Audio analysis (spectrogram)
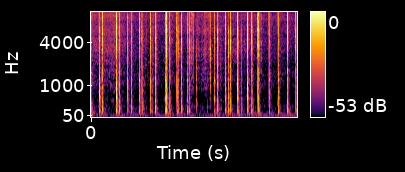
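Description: Fingertips and nails tap and scratch the clear plastic lens over a car's tachometer and speedometer gauges, in front of a hollow housing. A quick, uneven series of short, dry clicks with almost no ring, each with a low hollow body around 200 Hz.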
